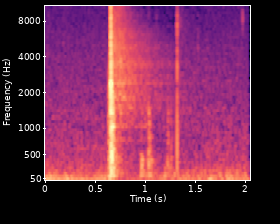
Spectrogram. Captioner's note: snap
